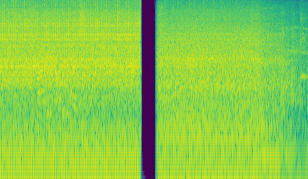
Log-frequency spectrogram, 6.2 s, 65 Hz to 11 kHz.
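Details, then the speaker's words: Kubota LX2610 diesel tractor at 49.8 hours, in neutral with brake on, started after glow plug warm-up during 50-hour service: steady diesel clatter about four beats a second, even with no misses or knocks; healthy idle. "so just gonna warm the glow plug up for a second i'll start it up so i'm gonna run it for a couple minutes"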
